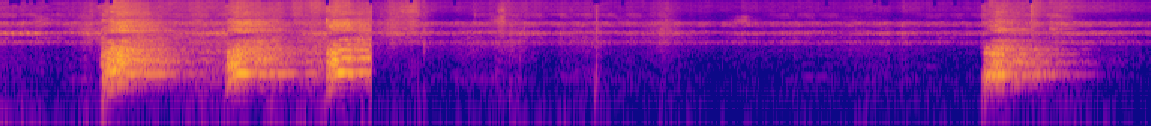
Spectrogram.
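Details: Pet German Shepherd, male, barking at another dog spotted outside during his early-morning barking duty: three quick loud barks in a burst, about three seconds of silence, then a single final bark.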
